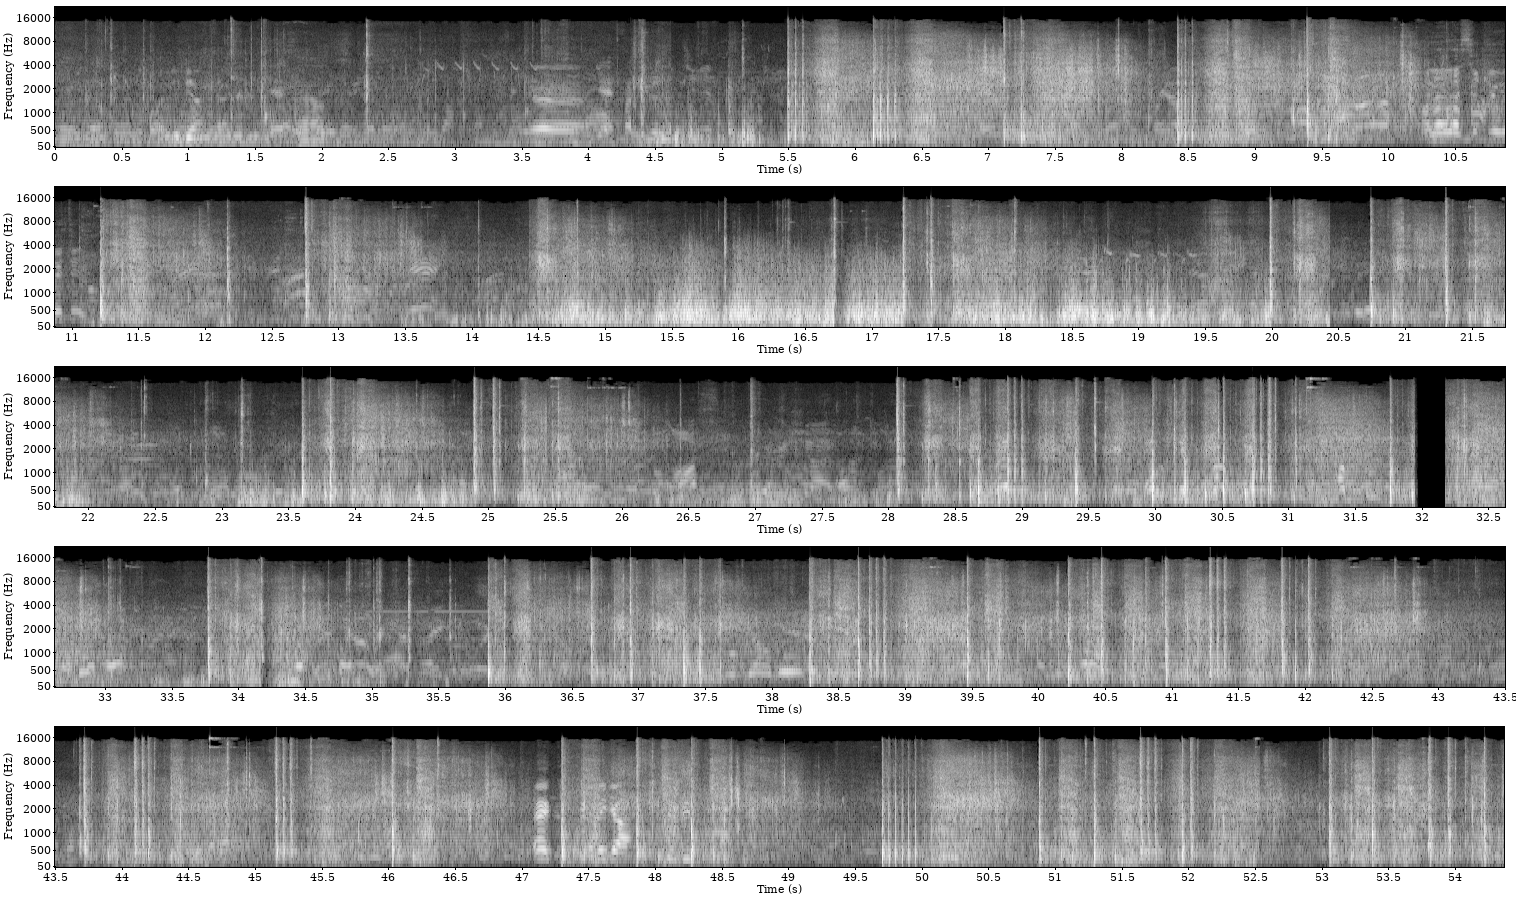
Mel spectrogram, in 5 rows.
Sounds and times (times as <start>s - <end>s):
Outside, rural or natural: 0.0s - 54.3s.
